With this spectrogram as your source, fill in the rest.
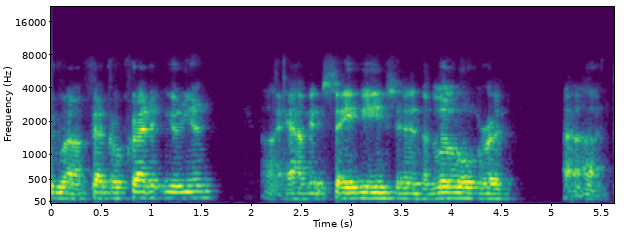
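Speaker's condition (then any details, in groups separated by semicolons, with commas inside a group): Parkinson's disease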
